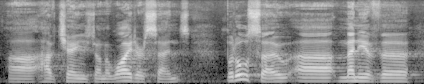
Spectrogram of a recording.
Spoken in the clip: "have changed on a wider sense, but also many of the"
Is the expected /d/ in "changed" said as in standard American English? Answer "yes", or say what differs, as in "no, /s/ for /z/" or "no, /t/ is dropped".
yes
